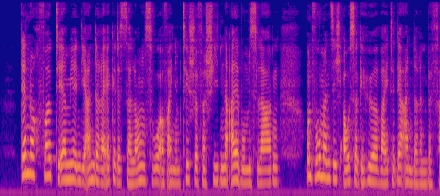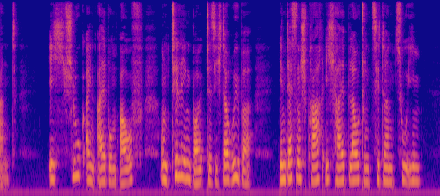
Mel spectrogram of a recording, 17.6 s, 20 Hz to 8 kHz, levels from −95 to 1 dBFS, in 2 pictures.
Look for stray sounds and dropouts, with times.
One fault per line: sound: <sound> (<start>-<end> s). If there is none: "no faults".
no faults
